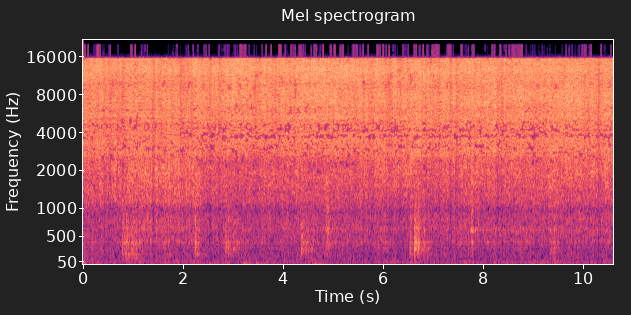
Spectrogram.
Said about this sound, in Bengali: একটু ভালো করে ভেজে নেব তো ভাজা প্রায় হয়েই গেছে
